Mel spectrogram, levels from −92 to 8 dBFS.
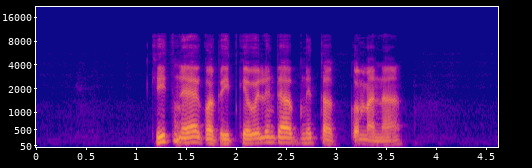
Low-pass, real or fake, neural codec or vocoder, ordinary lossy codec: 9.9 kHz; fake; codec, 24 kHz, 3 kbps, HILCodec; none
